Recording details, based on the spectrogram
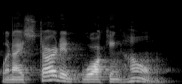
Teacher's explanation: the D in started is a stop D. We don't say when I started, we stop the air.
